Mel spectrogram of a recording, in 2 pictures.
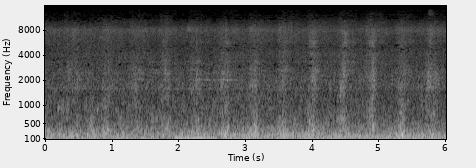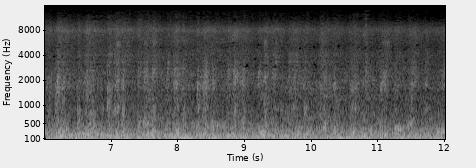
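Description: Freight train of tank cars and covered hopper cars rolling past: a steady low rumble of the wagons with frequent sharp clicks and clunks from the wheels on the rails.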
